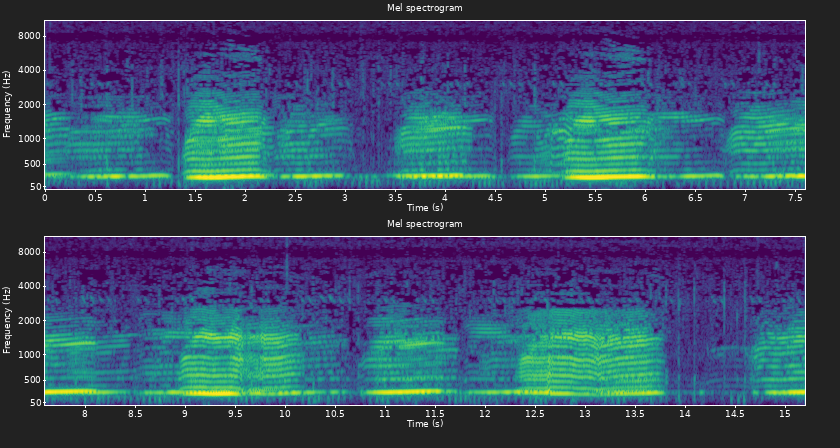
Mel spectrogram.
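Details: Several unusually big frogs, fully inflated, croaking loudly at night in a pond in the Philippines, one floating and swimming; deep, moaning, lowing croaks roughly every two seconds, about eight in all, with voices overlapping.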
